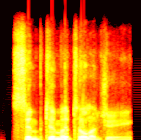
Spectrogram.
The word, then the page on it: Symptomatology: British English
